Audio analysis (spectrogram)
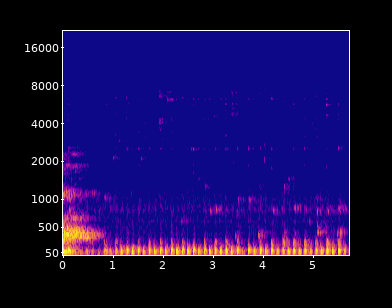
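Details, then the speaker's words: Honda Supra X125 idling after repair of a rough engine noise, oil recently changed, exhaust covered to check: a steady even low putter with no knock or rattle. Smooth, healthy idle. "oke suara mesinnya sip sip sip"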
